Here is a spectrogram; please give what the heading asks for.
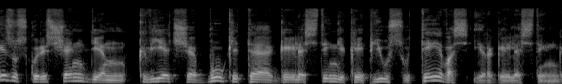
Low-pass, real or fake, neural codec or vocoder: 14.4 kHz; fake; vocoder, 44.1 kHz, 128 mel bands every 512 samples, BigVGAN v2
